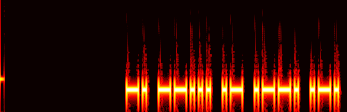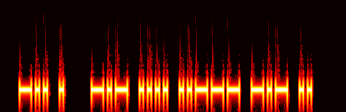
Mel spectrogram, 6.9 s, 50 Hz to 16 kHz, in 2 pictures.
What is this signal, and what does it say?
Morse code, heard as a keyed tone, about 30 wpm, 700 Hz. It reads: N7APR DE KH2KI
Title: USA Callsign DE Callsign - 5 Characters - 30wpm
